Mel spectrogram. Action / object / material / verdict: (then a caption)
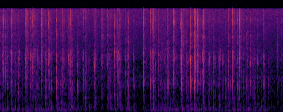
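tap / laptop keyboard with silicone keyboard cover / silicone / none. Fingertips with long red-painted nails type quickly on a backlit aluminium laptop keyboard whose plastic keys are covered by a red silicone skin. A dense, steady stream of soft, muffled key taps mixes dull low thuds with brighter clicks, each dying away almost at once.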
